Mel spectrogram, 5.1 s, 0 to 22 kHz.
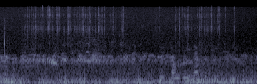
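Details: Common cranes migrating en masse above Strabrechtse heide, 5 March 2013; many birds give overlapping rolling trumpet calls, a few closer notes standing out near the end, with strong wind rumble throughout.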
